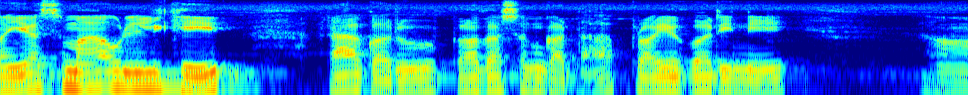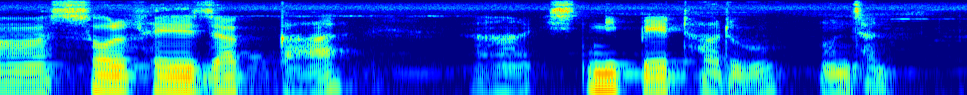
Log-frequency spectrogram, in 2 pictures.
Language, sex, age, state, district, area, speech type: Nepali, male, 45-60, West Bengal, Darjeeling, rural, read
